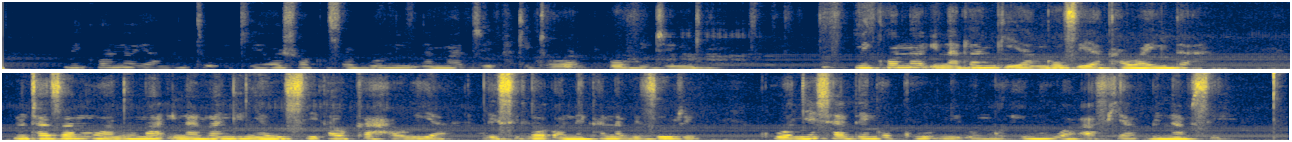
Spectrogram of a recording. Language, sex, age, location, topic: Swahili, female, 25-35, Mombasa, health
